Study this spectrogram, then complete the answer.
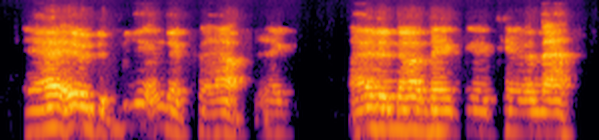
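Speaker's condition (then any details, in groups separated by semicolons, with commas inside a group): Cerebral palsy; uses one hand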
